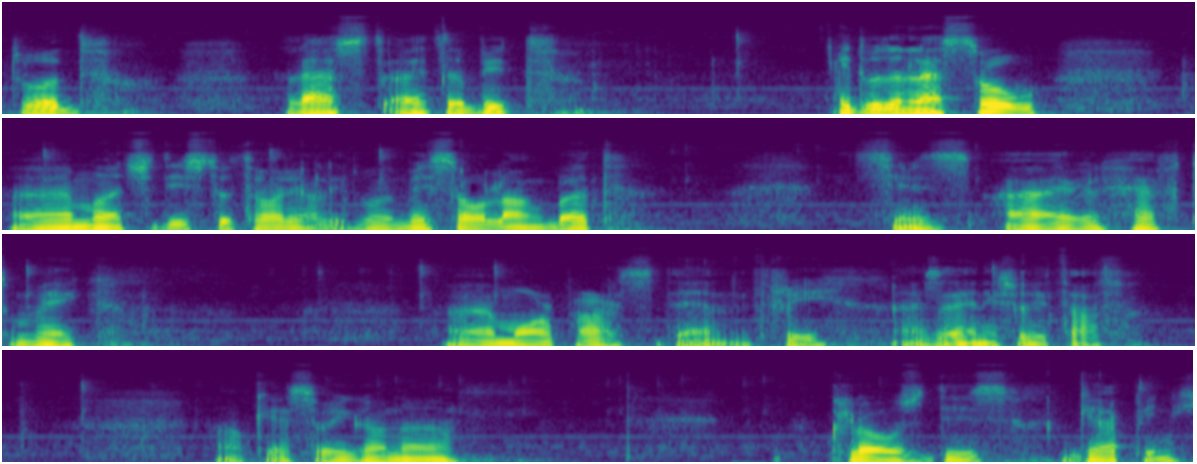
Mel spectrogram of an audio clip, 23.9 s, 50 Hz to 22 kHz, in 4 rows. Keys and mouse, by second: 4.1-5.8 middle drag, 6.6-8.6 middle drag, 11.9 f, 13.6 ctrl+z, 16.7 f, 23.2 f.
